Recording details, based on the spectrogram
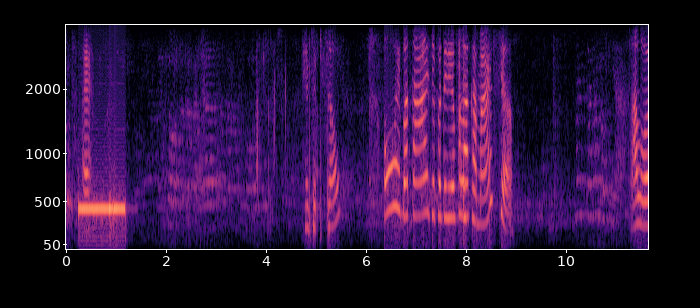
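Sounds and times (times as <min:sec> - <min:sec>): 
telephone ringback tone while placing a call: 0:00.2 - 0:01.2
speech: 0:00.3 - 0:00.9, 0:04.8 - 0:05.6, 0:06.6 - 0:09.0, 0:11.3 - 0:11.6.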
